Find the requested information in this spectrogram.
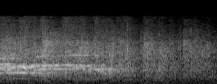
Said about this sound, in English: I want you to clap for yourself. You are brilliant students.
